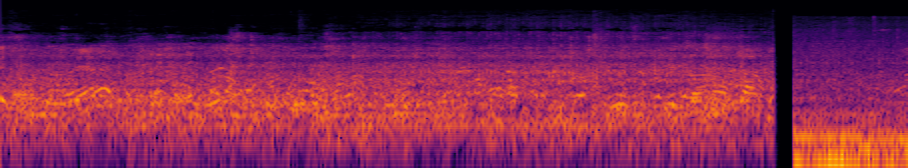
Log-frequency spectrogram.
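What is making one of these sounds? A crowd of men and women talks and murmurs outdoors.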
